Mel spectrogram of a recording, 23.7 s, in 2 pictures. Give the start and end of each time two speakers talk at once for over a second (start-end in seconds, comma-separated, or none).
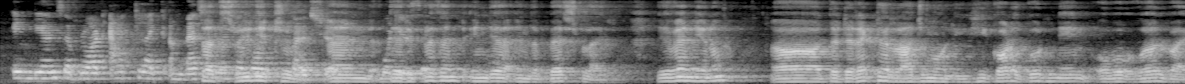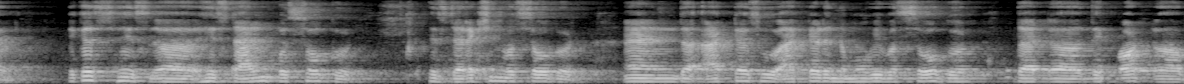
2.0-3.4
